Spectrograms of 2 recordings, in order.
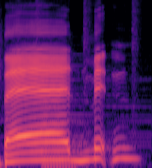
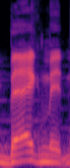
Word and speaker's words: badminton: That's how you pronounce it. Badminton. I know if you were trying to do like a goat thing or whatever. No, I wasn't. It just was. Okay. I used to say bagminton until like last week.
